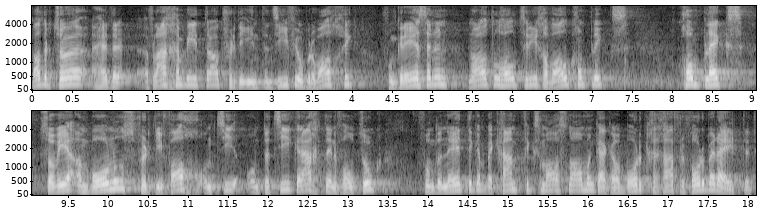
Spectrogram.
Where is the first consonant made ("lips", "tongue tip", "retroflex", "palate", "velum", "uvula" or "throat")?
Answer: tongue tip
